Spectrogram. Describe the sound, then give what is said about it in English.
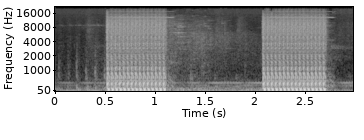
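Two loud bursts of rapid automatic video game gunfire shooting at drones, each about half a second of fast, evenly spaced shots, separated by a brief pause with a low background hum. “We have to shoot them. We have to shoot everything.”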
